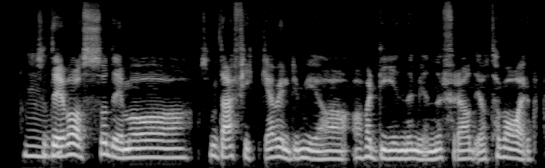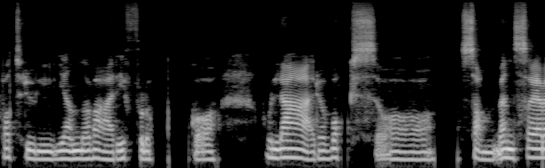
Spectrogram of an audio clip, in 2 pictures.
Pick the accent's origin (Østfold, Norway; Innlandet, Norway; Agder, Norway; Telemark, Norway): Østfold, Norway; Tomter; jeg vokste opp i Tomter, som var en liten bygd inne i Indre Østfold, som omgitt av skog, så det var et lite høl i skogen.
